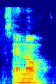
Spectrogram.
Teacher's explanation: Huruf D yang ada pada kata sendal itu dileburkan. suaranya dihilangkan. Begitu ya, dileburkan ke huruf N, senal. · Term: asimilasi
